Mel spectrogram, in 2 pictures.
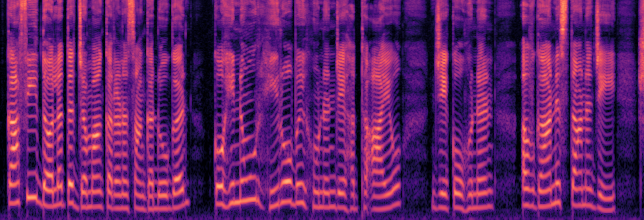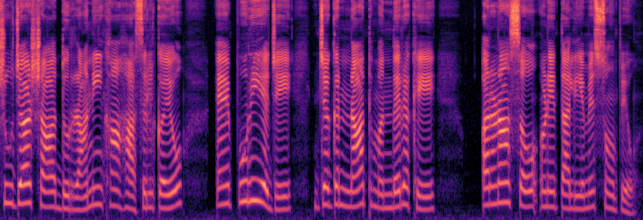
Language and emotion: Sindhi, neutral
